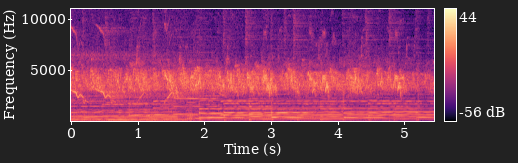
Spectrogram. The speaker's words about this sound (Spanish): al llegar al río se encontró con varias aves que estaban también tomando agua. Había cardenales, revoltosos gorriones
